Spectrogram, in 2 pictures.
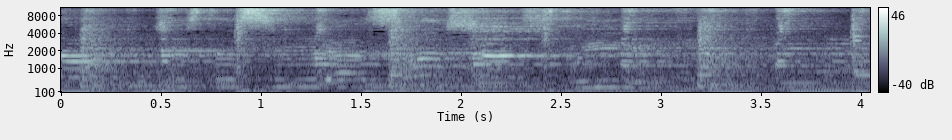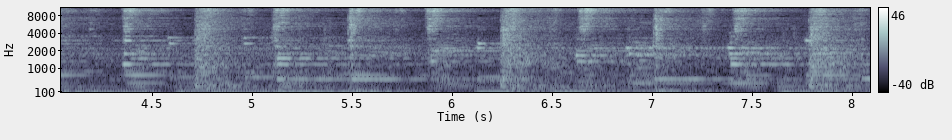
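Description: Live band playing an instrumental passage: heavy bass and regular drum hits with melodic lines over them.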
